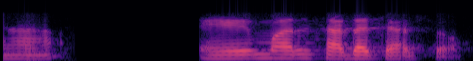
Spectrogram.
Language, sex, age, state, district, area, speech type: Sindhi, female, 45-60, Gujarat, Kutch, rural, conversation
